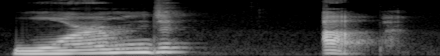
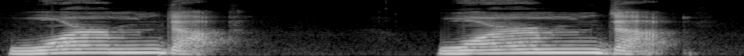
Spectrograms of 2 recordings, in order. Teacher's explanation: That D links over in front of up and becomes warmed up.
